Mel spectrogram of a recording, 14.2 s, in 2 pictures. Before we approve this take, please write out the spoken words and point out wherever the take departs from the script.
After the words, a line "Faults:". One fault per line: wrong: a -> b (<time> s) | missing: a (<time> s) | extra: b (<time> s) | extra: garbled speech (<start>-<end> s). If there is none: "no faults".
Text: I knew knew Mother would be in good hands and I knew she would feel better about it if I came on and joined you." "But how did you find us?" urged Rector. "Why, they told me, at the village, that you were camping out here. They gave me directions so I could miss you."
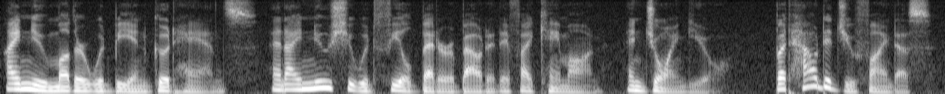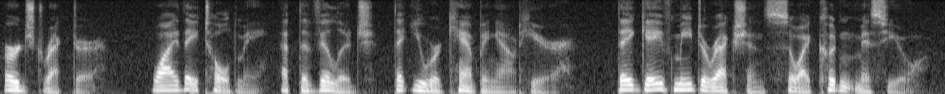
I knew Mother would be in good hands and I knew she would feel better about it if I came on and joined you." "But how did you find us?" urged Rector. "Why, they told me, at the village, that you were camping out here. They gave me directions so I couldn't miss you."
Faults:
missing: knew (0.3 s)
wrong: could -> couldn't (13.2 s)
